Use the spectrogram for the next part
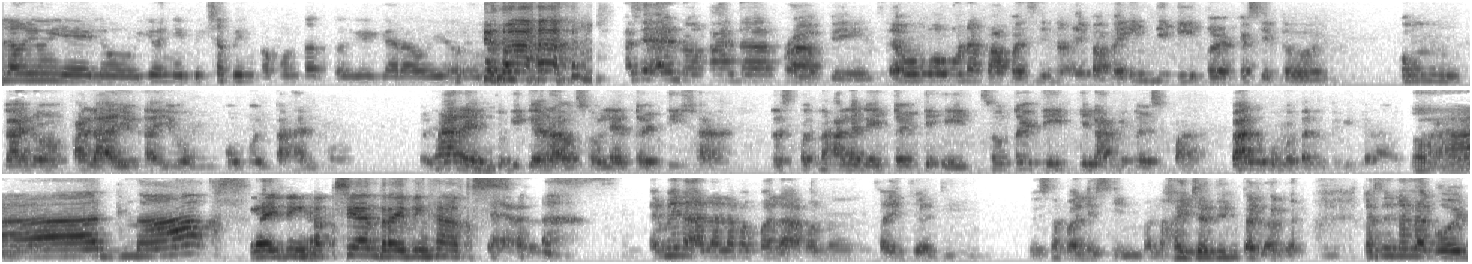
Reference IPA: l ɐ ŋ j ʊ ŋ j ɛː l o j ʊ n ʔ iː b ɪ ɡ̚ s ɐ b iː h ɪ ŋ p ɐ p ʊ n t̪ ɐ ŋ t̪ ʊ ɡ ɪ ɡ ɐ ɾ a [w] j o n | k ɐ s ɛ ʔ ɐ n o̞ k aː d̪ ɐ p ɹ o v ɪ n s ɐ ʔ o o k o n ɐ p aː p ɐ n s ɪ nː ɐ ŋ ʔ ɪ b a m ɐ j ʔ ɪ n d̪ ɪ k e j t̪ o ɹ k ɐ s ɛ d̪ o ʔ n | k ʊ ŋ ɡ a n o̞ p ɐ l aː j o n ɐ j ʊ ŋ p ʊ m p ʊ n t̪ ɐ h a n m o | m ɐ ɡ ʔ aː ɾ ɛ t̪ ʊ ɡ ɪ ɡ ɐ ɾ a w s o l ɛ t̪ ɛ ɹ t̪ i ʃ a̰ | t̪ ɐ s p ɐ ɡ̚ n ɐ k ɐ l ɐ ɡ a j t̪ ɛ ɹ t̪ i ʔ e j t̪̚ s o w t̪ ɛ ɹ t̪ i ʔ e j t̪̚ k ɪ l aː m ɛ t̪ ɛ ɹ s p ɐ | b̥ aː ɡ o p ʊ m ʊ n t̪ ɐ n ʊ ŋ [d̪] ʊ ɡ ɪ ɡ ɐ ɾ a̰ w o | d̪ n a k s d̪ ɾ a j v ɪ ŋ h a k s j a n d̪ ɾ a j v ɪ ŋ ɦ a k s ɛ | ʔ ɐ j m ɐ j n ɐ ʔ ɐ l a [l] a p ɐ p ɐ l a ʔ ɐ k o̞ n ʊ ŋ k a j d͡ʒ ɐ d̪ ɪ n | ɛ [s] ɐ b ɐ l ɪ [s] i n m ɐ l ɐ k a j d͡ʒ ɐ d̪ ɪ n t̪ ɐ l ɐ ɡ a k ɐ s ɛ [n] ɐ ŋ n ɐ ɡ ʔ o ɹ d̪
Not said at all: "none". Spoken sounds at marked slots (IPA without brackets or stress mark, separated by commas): w, t̪, l, s, s, n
